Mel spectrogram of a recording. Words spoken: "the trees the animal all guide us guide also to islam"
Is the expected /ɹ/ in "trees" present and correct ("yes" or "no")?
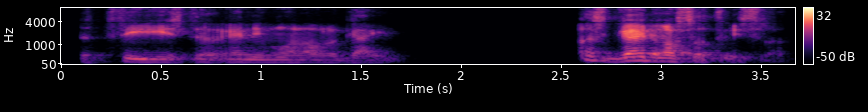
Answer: no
